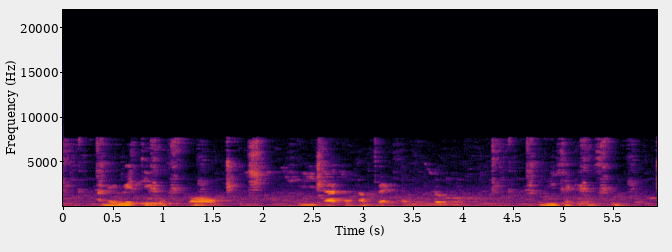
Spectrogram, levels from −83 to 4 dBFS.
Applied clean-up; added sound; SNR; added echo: classical method WPE with log-MMSE.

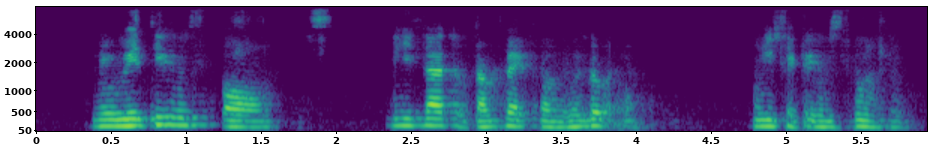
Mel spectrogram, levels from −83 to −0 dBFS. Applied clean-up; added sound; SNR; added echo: neural mask model DeepFilterNet 3.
